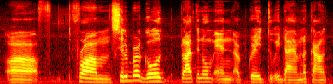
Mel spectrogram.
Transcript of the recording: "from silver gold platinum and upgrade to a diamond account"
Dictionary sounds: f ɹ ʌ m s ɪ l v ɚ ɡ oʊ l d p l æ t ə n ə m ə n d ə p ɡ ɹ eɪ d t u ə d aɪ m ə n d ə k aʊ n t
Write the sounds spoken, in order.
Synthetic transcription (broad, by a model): f ɹ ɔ m s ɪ l b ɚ ɡ oʊ l d p l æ t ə n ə m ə n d ə p ɡ ɹ eɪ d t u ə d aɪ m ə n ə k aʊ n t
